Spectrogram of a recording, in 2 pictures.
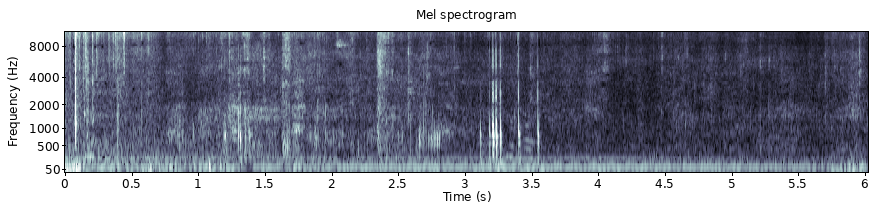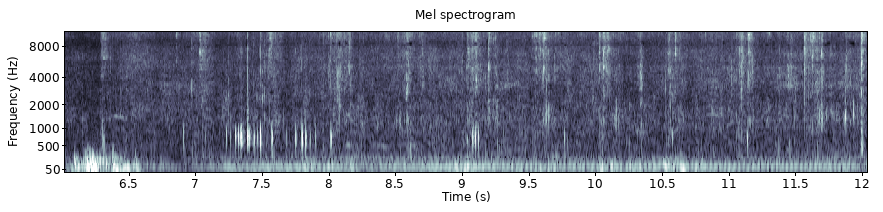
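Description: A dog being walked on a lead: scattered footsteps and small dog sounds over a steady low hum, with one loud thump about six seconds in.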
